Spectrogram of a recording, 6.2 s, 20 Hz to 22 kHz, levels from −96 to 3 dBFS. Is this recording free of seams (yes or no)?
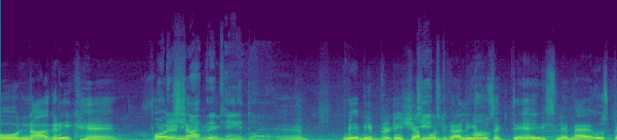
yes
